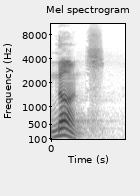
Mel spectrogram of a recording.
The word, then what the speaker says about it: Nones: They're called the nuns, or the duns. You have to spell it right, okay? So the nuns, N-O-N-E-S, people who self-identify as atheist or agnostic, as well as those that would say their religion is nothing in particular, okay?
